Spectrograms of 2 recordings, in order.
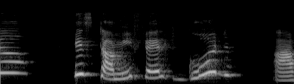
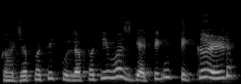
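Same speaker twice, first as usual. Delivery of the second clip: usual speaking voice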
